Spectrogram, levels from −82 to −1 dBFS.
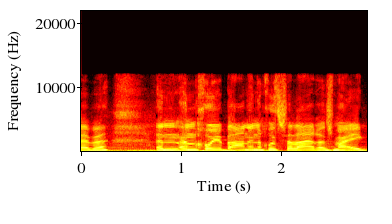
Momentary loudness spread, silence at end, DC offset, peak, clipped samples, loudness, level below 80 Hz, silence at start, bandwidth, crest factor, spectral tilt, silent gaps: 6 LU; 0 s; under 0.1%; -6 dBFS; under 0.1%; -16 LUFS; -24 dBFS; 0 s; 12.5 kHz; 10 dB; -4.5 dB/octave; none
